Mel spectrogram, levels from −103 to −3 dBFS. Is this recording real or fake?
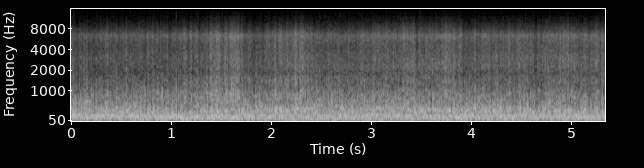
real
